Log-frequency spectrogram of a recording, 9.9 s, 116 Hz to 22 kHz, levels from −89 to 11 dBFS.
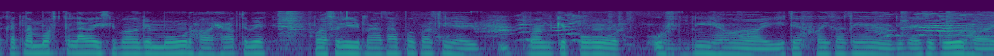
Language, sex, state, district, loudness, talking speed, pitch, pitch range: Bajjika, male, Bihar, Vaishali, -37 LUFS, 85 wpm, 140 Hz, 135-145 Hz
